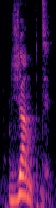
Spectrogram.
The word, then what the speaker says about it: jumped: e d oh now i wonder if it's going to have t d or id sound let's see jumped jumped jumped ooh sounds to me like t sound let's write it jump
